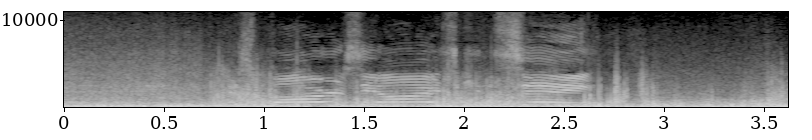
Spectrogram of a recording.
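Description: An elderly man speaks loudly close by, over the wind.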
